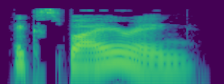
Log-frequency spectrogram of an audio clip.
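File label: "expiring", English, British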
